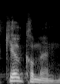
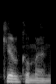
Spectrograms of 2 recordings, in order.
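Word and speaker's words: Kilchoman: that better come in oh it's kill command yeah kilkelman yeah the ch is a hard cut you're doing the isla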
